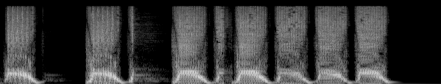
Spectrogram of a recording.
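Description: Seven punchy synthesized dubstep bass hits made from a kick wavetable with unison, each a short wobbling burst with a downward pitch swoop, fired in a quick stuttering rhythm, loud and close.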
